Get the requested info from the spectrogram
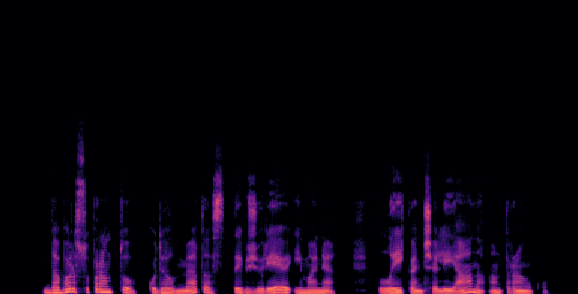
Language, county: Lithuanian, Klaipėda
